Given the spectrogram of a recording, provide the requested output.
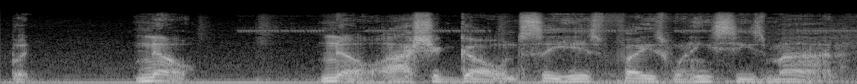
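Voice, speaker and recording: An actor playing a wary former gang outlaw in a video game, rueful, halting and fatalistic. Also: male voice, medium pitch, slight background noise, lightly acted. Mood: troubled, wary. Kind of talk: video game character dialogue.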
